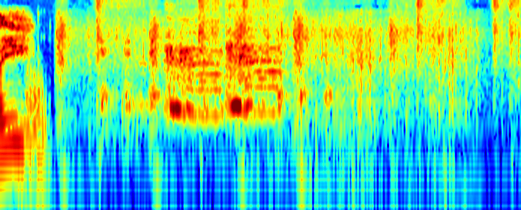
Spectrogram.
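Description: A Minecraft chicken clucks in short, choppy bursts, close and fairly loud, with a voice talking over the game sounds.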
